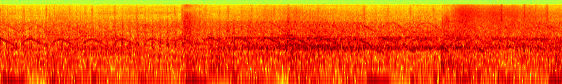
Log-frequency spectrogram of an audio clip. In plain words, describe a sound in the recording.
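A police siren wails rapidly up and down close by.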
